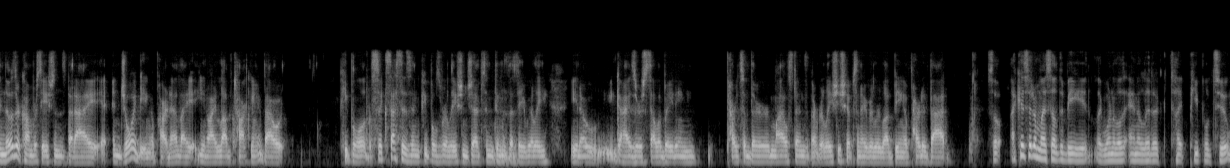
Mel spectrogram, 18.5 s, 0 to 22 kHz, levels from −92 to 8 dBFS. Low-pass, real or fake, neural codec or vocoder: 7.2 kHz; fake; codec, 16 kHz, 4.8 kbps, FACodec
